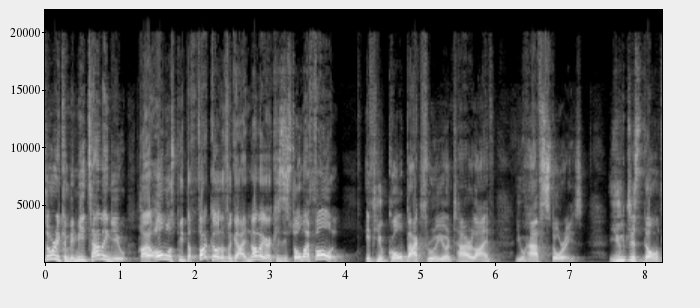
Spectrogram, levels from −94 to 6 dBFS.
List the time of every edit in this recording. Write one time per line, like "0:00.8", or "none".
0:04.1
